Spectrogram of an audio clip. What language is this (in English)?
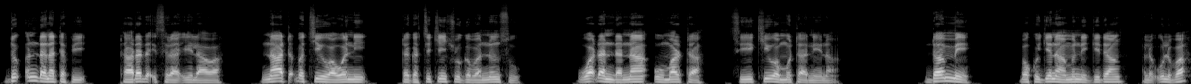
Hausa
